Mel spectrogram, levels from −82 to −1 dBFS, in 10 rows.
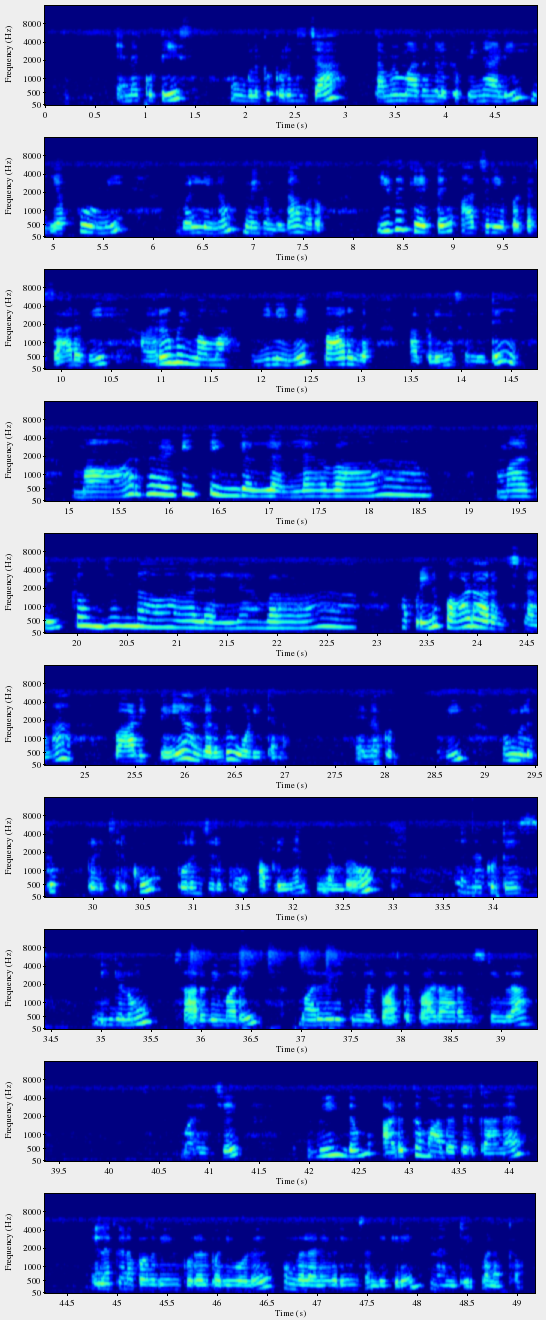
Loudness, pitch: -46 LUFS, 250 Hz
